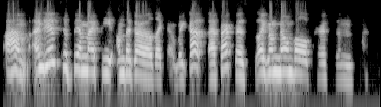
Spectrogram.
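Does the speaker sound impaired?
Yes: ataxia; stroke during benign brainstem tumor surgery at 26, right side numb, wheelchair one year; 5 years since onset, still shakes but much less, movement training for neuroplasticity, rock climbing; had speech, physical and occupational therapy.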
